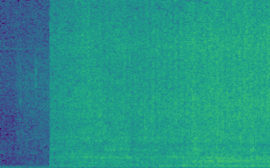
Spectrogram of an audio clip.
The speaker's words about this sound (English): Black Hawk helicopters flew across Taipei in the early morning on Wednesday, preparing for the live fire Hanguang military exercises in the coming week.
